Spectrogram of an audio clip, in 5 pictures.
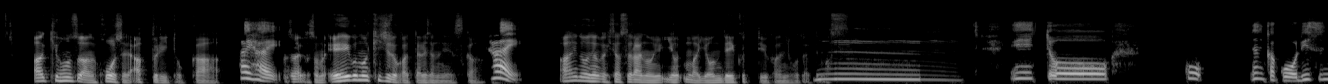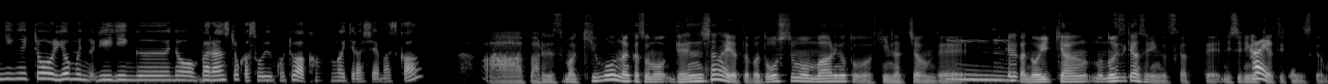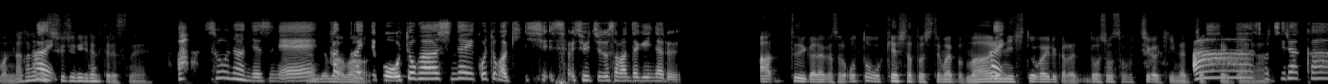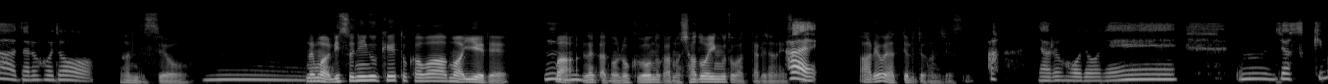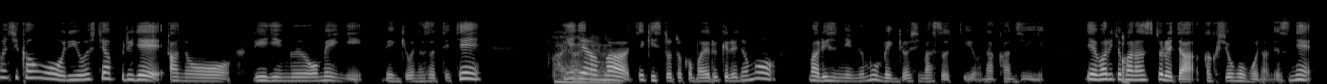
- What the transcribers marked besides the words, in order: other background noise
- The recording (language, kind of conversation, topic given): Japanese, advice, 忙しい毎日の中で趣味を続けるにはどうすればよいですか？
